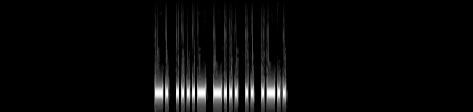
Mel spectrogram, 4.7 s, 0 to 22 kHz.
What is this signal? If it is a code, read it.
Morse code, heard as a keyed tone, about 46 wpm, 700 Hz. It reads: N4BIL
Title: USA Call Signs - 5 Characters - Repeated 2x - 45wpm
